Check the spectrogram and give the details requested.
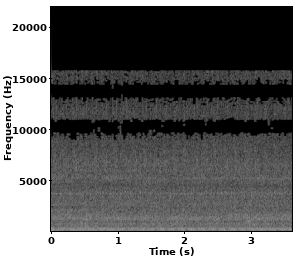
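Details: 2007 Lincoln Town Car idling on the ground after repairing a leaking power steering pressure switch and vacuum-bleeding the system: a soft steady pump hum with no groan or whine, a few small bubbles remaining; power steering sounds healthy.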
